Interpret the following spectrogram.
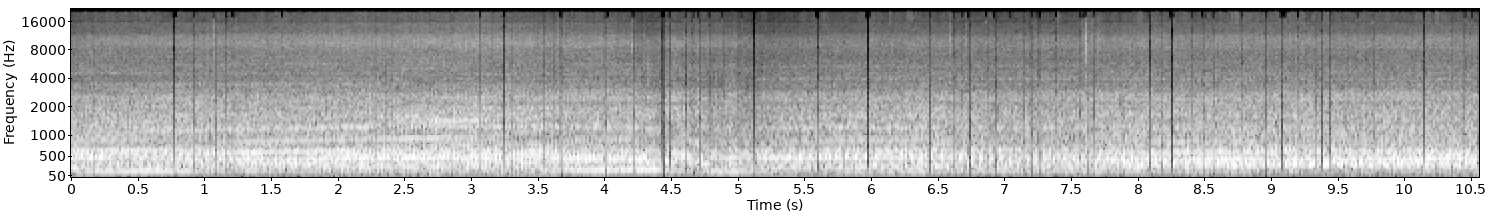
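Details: Lexus IS300 after CD009 manual swap from G35, first drive: engine pulling up through revs with raspy, uneven exhaust note under load; exhaust not fully connected, leaking badly; separate high-rpm rattle possibly transmission or trans tunnel contact.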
